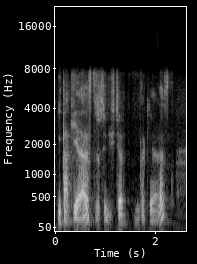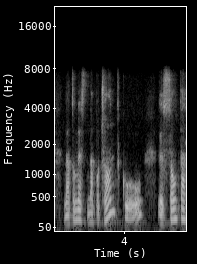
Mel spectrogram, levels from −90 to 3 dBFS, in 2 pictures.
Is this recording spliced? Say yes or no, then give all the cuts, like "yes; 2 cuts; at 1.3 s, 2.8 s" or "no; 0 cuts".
yes; 1 cut; at 1.7 s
